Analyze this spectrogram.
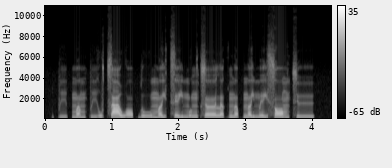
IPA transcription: p iː˨ p̚ m ɐ˨˩ m p iː˨ w t͡s aː˨ w ɔː˨˥ p̚ l uː˨˥ m ɐ˨˩ j t͡s e˨˩ j m ʊ˨˥ ŋ t͡s œː˨˧ l ɐ˧ k̚ n̪ ɐ˨˥ p̚ n̪ ɐ˨ j m e˨˩ j s ɔː˥ m t͡s yː˨˧

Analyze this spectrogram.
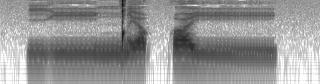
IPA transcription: j iː ŋ͡ǃ e qʷ iː

